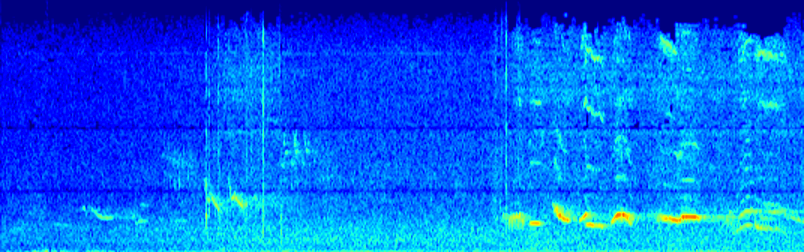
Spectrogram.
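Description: A common blackbird sings a short, mellow, fluty warble in the last seconds, after a few faint whistles. A low rumble of distant traffic or wind runs throughout.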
